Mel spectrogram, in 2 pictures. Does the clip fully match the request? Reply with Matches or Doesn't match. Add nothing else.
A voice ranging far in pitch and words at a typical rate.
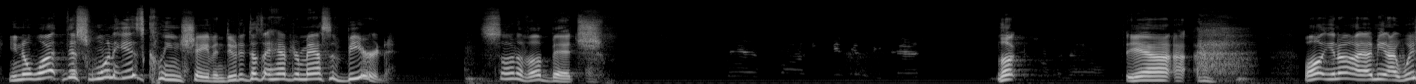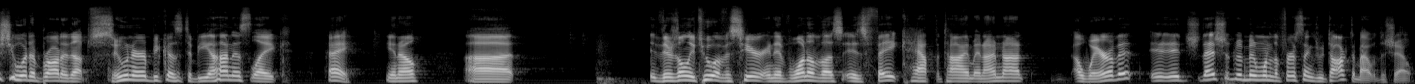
Matches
